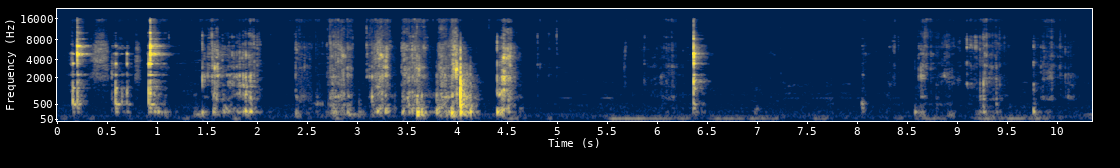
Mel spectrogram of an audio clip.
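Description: A metal utensil stirring thick banana oatmeal pancake batter in a bowl, making irregular wet scrapes and clinks against the bowl. The strokes come thick and fast for the first four seconds or so, thin out after that with one sharp clink a little after six seconds, then pick up again near the end.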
